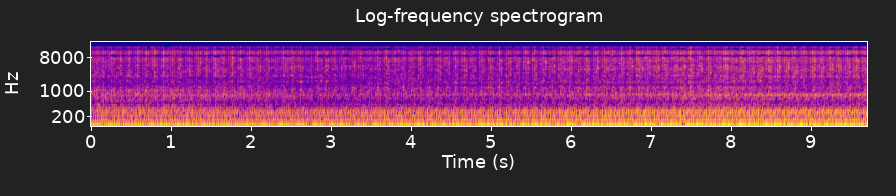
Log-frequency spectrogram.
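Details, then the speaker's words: 1970s Gazelle kit car (1929 Mercedes SSK replica) on VW Bug chassis, flat-four barn find sitting for years, first start after oil check with points not cleaned: steady even idle, low regular beat, no knocks or misses; normal idle. "well I'll just see if it starts and it did unbelievable"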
